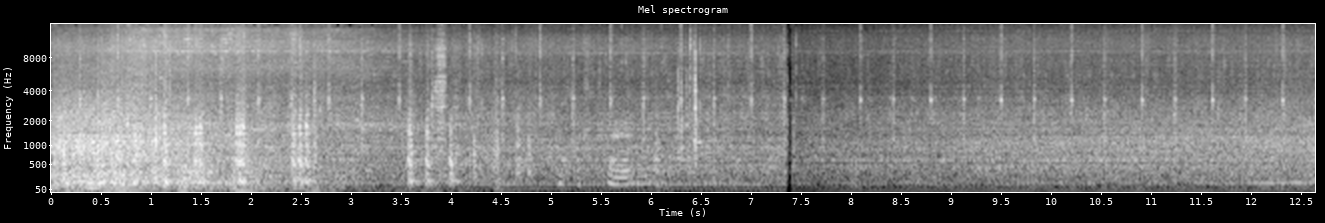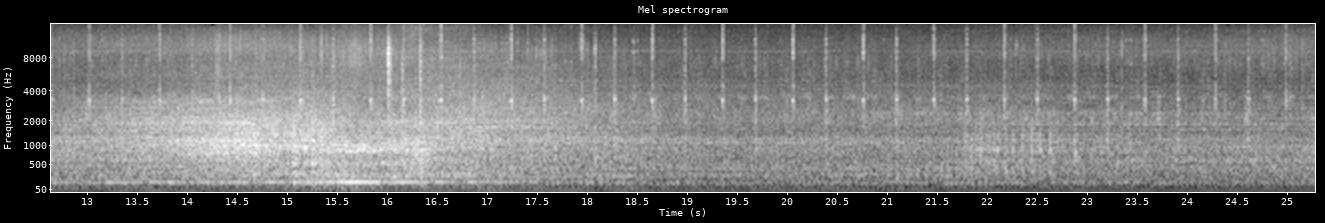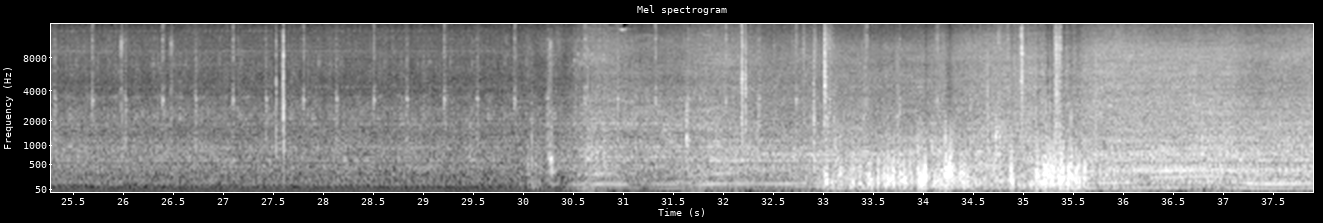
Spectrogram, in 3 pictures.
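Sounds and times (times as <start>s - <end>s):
car pulling away with road noise: 0.0s - 37.9s
turn signal clicking: 0.0s - 37.9s
low engine hum: 30.4s - 37.9s.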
